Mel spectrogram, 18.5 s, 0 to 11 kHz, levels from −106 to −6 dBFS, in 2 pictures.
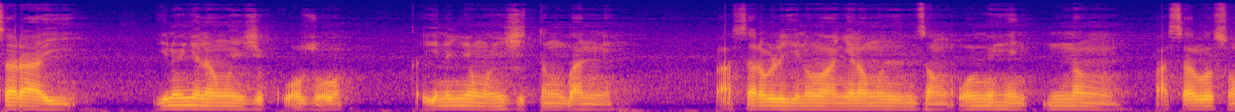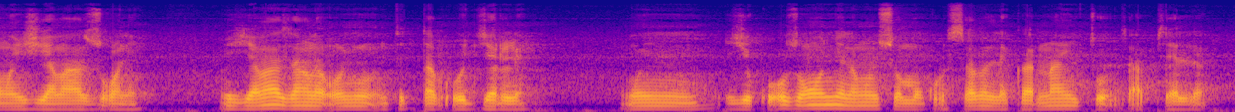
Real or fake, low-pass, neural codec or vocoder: real; 9.9 kHz; none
